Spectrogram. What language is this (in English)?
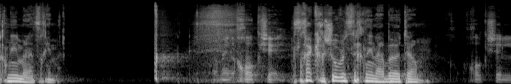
Hebrew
